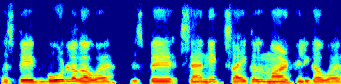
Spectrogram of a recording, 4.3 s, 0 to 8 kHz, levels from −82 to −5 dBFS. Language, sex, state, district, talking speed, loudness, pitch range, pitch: Hindi, male, Jharkhand, Jamtara, 185 wpm, -15 LUFS, 120-135 Hz, 130 Hz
